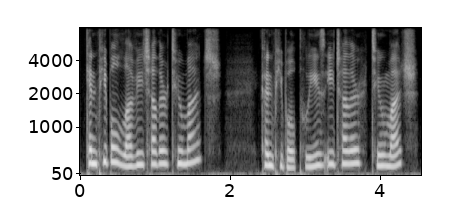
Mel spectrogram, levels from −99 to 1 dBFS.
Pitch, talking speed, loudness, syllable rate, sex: 240 Hz, 185 wpm, -19 LUFS, 5.1 syllables/s, female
